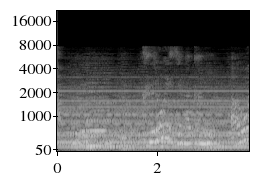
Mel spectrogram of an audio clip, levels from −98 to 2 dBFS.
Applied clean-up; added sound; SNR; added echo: none; Organ; 3 dB; reverberation time 0.6 s.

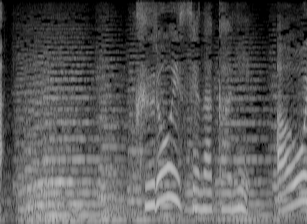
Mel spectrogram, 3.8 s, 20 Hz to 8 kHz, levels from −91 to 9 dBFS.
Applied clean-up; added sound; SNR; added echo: none; none; none; none.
